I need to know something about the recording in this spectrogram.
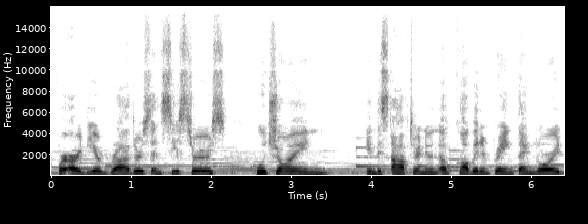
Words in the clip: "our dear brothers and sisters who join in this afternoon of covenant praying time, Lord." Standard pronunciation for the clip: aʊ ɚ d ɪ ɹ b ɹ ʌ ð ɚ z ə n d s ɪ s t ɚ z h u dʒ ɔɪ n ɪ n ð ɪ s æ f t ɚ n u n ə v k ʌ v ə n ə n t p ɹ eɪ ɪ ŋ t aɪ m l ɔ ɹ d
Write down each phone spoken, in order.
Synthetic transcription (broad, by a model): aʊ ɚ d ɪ ɹ b ɹ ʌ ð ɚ s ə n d s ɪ s t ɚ s h u dʒ ɔɪ n ɪ n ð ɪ s æ f t ɚ n u n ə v k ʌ b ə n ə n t p ɹ eɪ ɪ ŋ t aɪ m l ɔ ɹ d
